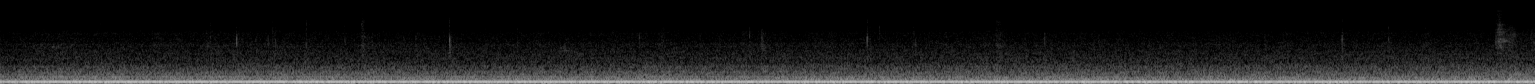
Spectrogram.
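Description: Steady low-pitched machine hum, even in level throughout, with a few faint light ticks.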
